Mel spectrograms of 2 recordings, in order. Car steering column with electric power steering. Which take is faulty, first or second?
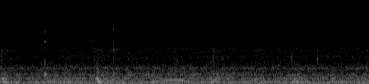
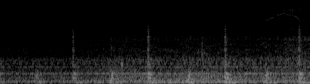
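second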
